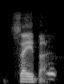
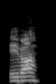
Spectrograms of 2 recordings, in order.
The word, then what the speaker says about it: Sabre: Sabre. Sabar. Okay. Sabar. I would hear it both ways as I'm actually being serious.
